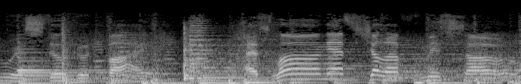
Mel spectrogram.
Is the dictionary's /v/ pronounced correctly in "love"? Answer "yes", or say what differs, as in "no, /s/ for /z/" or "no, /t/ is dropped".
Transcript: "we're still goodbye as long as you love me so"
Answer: no, /p/ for /v/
